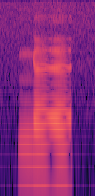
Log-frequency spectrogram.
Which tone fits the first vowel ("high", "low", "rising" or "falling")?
high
